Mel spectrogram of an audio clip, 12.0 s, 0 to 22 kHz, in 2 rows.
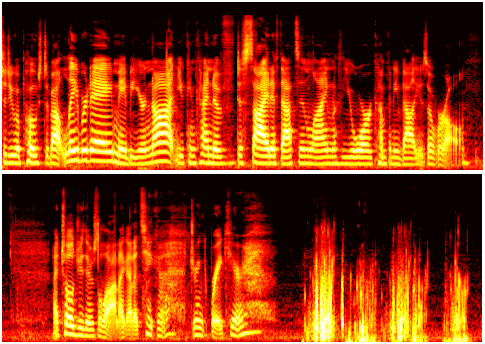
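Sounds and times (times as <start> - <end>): person gulping: 9.8 - 12.0.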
